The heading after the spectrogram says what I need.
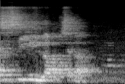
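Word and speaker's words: Psilopsida: P silent है और इसे कहा जाता है सीलोप्सिरा।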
